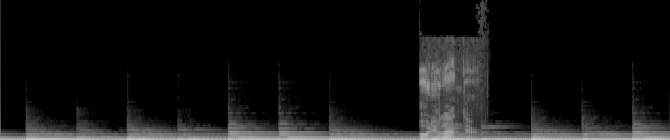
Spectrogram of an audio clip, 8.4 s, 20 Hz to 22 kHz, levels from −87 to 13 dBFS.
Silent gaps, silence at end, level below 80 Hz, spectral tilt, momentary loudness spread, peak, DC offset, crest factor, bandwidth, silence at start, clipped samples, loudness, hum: none; 0 s; -44 dBFS; -8 dB/octave; 8 LU; -2 dBFS; under 0.1%; 16 dB; 13.5 kHz; 0 s; under 0.1%; -19 LUFS; none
